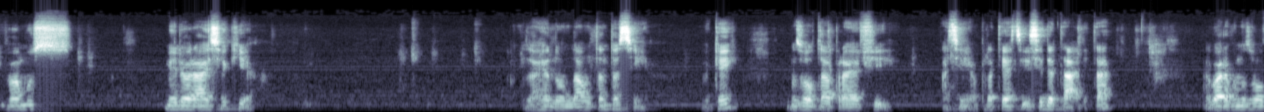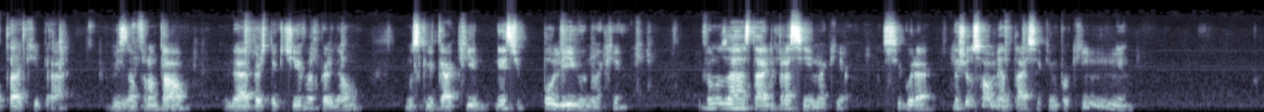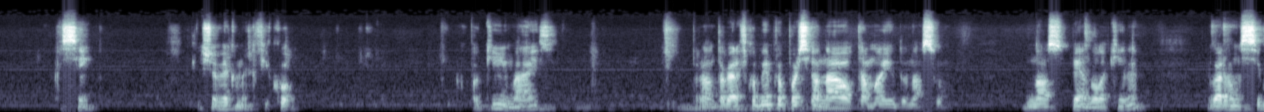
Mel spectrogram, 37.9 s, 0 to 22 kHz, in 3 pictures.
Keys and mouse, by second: 8.2 F3, 13.2 F1, 14.7-15.6 click, 18.1 click, 22.9 click, 27.8 F3, 30.5-34.5 click, 36.5 F1.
